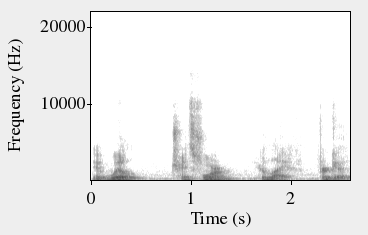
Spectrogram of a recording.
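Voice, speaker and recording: A man speaks with a very deep, low voice that is somewhat breathy. Audible room echo surrounds him. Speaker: meditation teacher. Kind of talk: instructional talk on meditation. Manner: slowed, meditative voice at times.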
